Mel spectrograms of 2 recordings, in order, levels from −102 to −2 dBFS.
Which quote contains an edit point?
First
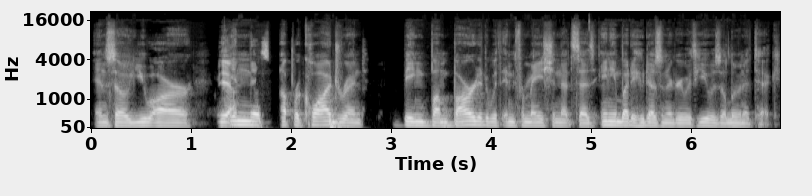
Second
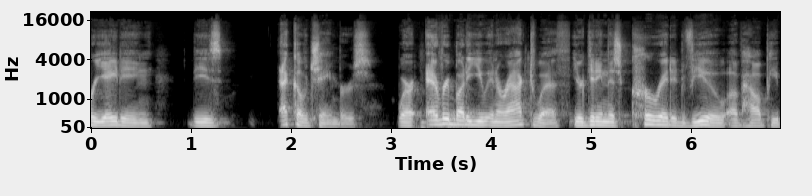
second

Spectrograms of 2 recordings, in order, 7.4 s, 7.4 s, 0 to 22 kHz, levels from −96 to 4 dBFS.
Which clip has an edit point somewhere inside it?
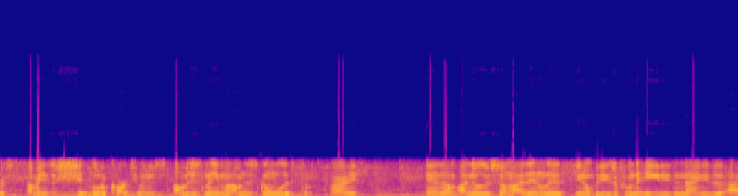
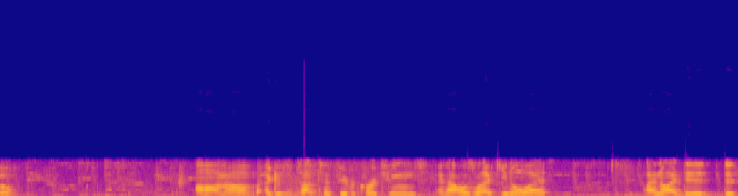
first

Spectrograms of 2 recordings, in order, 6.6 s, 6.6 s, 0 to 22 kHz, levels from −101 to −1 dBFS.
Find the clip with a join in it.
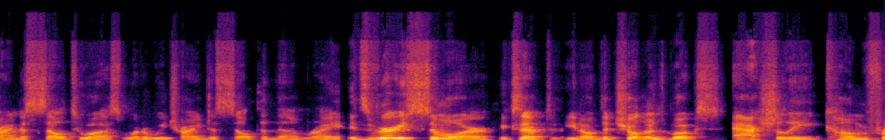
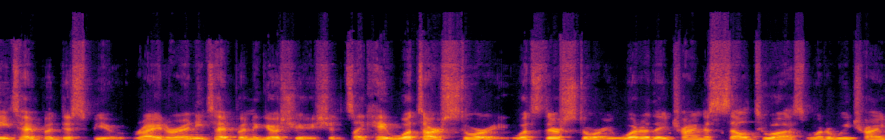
first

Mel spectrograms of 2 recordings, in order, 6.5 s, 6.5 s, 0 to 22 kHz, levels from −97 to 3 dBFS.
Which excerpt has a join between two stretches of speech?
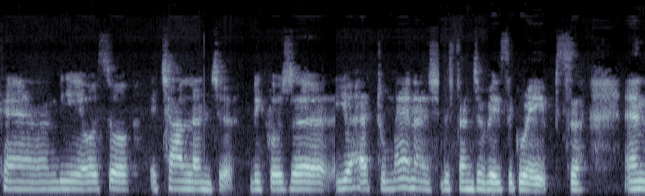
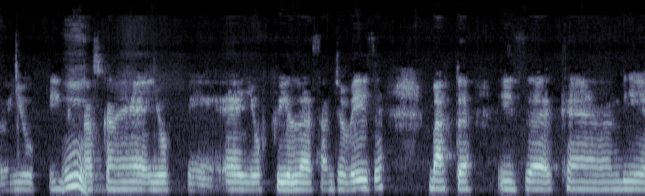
first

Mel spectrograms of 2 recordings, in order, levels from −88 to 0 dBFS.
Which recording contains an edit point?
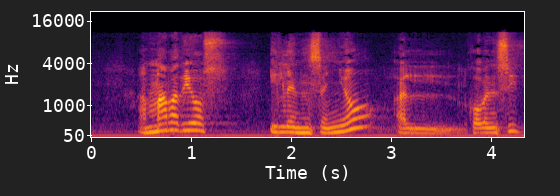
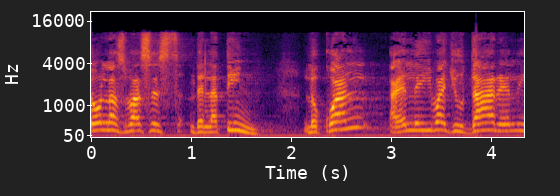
second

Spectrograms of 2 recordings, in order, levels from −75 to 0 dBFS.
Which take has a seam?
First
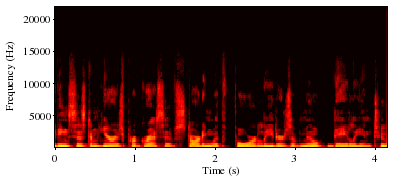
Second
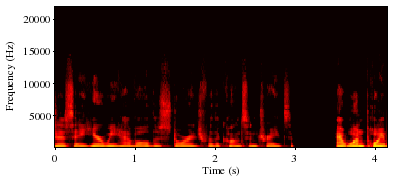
second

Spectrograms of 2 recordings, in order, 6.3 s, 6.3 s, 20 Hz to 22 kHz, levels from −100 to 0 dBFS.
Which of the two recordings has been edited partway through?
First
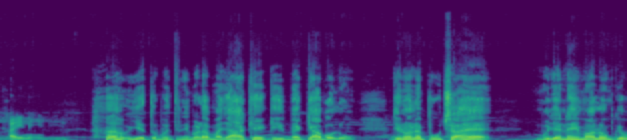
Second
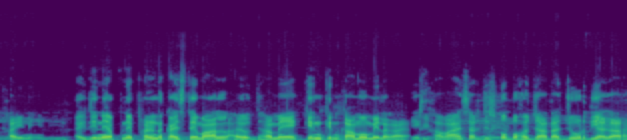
second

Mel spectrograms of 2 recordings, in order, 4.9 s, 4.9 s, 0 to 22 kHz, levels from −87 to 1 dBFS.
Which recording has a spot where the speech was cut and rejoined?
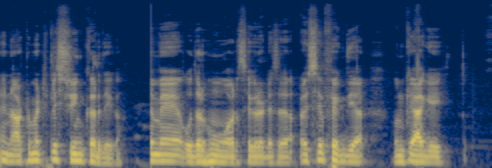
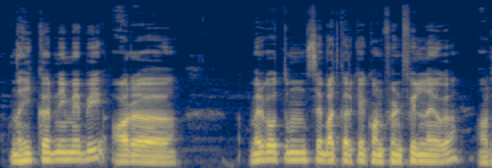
first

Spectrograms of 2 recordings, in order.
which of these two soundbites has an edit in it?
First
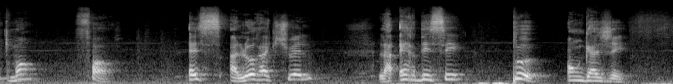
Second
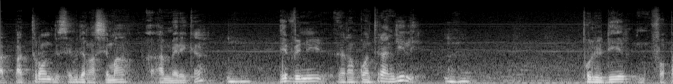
first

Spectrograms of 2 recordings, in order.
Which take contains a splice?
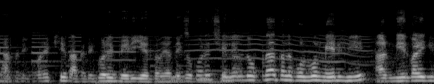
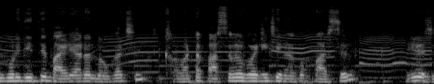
first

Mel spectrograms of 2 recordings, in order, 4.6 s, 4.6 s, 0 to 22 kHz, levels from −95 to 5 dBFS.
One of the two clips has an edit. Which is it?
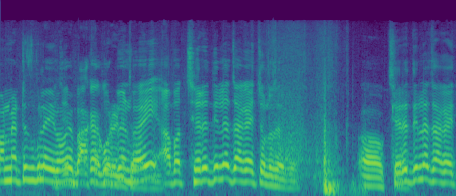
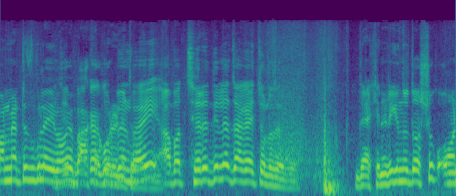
second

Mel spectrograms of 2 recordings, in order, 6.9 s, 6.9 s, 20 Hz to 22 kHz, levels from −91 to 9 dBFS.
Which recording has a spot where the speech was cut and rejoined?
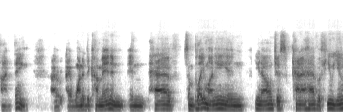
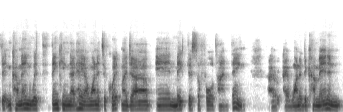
first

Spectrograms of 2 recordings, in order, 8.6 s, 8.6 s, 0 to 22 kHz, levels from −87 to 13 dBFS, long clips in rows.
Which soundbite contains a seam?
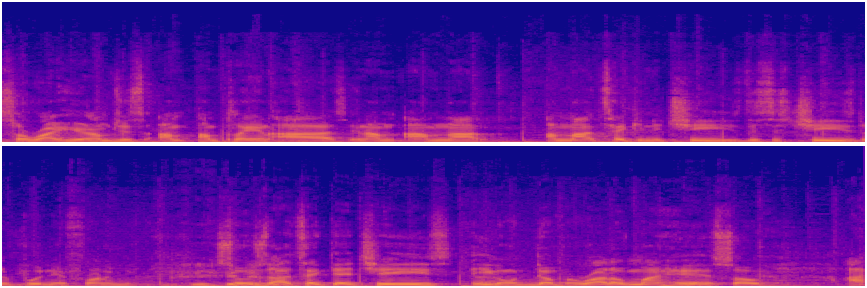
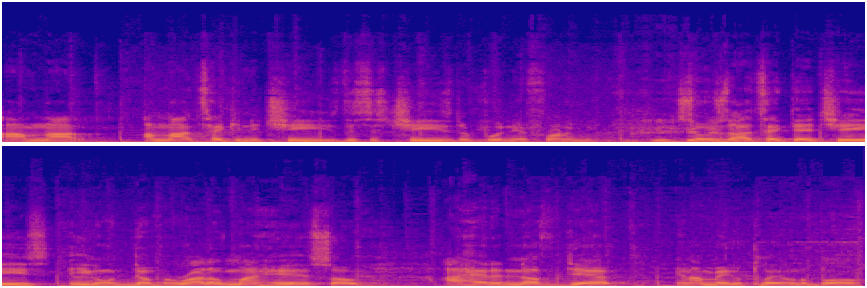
second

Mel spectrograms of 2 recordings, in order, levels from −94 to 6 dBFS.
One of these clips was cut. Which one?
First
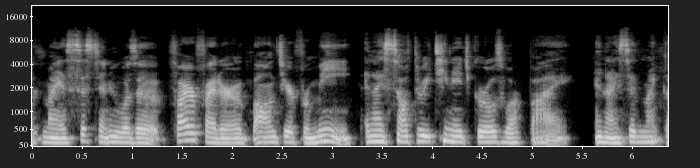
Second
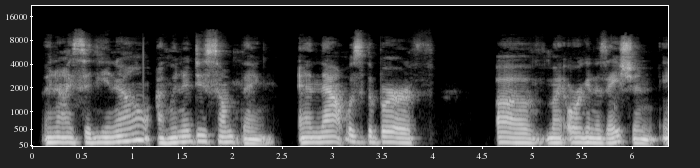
first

